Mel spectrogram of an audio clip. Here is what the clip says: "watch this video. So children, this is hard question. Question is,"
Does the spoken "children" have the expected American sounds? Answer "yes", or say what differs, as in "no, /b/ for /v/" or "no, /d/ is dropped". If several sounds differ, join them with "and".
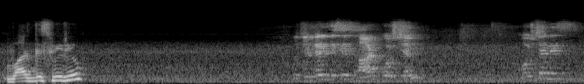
no, /ɹ/ is dropped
